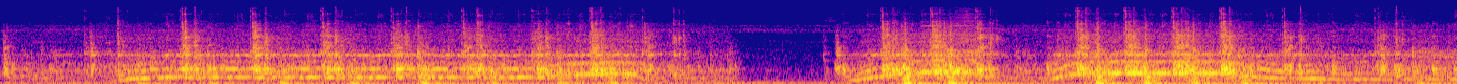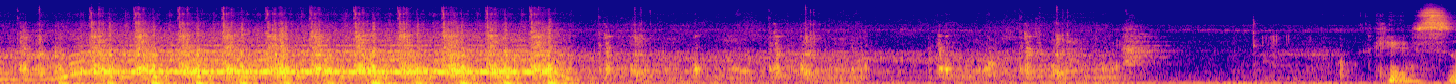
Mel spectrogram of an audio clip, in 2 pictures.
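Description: A sewing machine stitching quilt binding on a diagonal, running in steady whirring bursts that pause and restart, close and clear, with a voice talking in between.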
